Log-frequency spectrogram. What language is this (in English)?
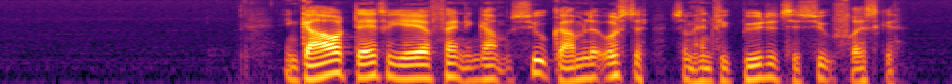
Danish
